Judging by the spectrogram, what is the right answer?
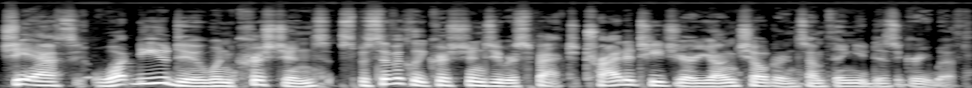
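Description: With hardly any pauses, a man with an unremarkable speaking voice talks at a fairly quick pace, his medium pitch carried by lively intonation. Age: 30s. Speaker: podcast host. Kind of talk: casual chat.

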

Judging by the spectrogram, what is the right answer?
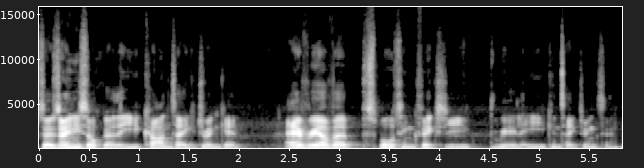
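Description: A man with a southern English accent speaks with ordinary pitch variation. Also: fairly low pitch for a man, fairly quick pace, big swings in loudness. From southern England. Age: 30s. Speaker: podcast guest. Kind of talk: casual chat.

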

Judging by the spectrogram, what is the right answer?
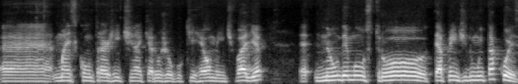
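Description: Here is a man with a plain, everyday voice. He talks at a moderate pace, fairly high-pitched, with ordinary pitch variation. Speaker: football analyst. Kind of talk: live panel discussion.

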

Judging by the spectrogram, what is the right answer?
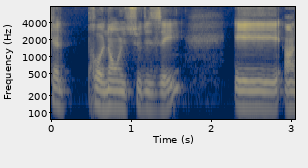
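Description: The recording is very clean and the background silent. A man's voice sits at a medium pitch. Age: 50s. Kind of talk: interview. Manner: halting.

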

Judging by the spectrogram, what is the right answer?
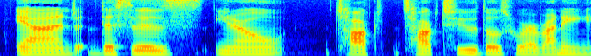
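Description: A woman with an American accent uses a plain, everyday voice at a fairly low pitch with fairly even intonation, in a very clean, dry, close recording with no echo and a silent background. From Las Vegas, Nevada. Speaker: student body vice president, podcast co-host. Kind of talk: casual chat.

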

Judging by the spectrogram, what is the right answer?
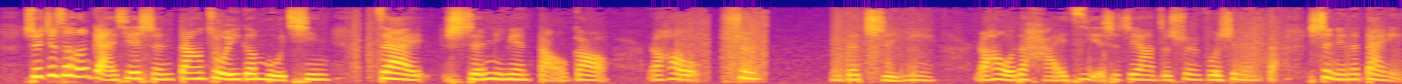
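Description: A woman with an unremarkable speaking voice talks at a moderate pace, her pitch fairly high and its variation ordinary. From China, Chongqing. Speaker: Chinese language professor. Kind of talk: testimony. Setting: church.

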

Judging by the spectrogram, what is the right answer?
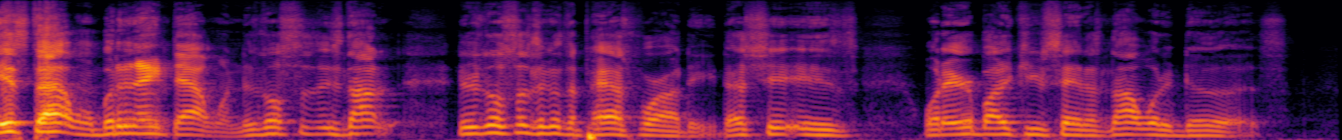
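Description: A man talks at a very fast pace with a fairly high pitch. His loudness swings widely, while his pitch varies in an ordinary way. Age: 20s. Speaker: podcast co-host. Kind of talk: casual chat.

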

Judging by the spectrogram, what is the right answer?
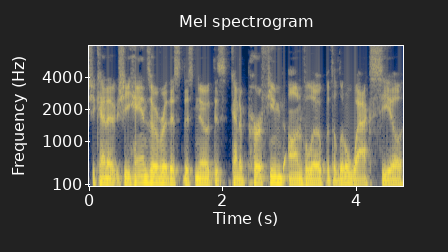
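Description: Over a quiet background, a man speaks fairly quickly in a fairly low pitch, with a dark, mellow tone and a monotone, flat intonation. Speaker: game master. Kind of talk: actual-play tabletop roleplaying game, casual chat. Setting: live stream.

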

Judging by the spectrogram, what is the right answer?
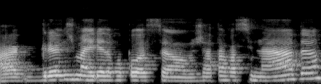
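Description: The speaker is a woman with a medium pitch. She talks at a fairly slow pace with fairly even intonation. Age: 30s. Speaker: foreign correspondent. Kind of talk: casual discussion. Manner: halting.

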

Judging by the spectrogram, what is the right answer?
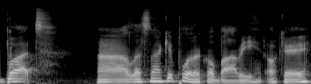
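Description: On a very clean recording with a silent background, a man with a Minnesotan accent speaks at a fairly slow pace. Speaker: podcast co-host. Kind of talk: casual chat.

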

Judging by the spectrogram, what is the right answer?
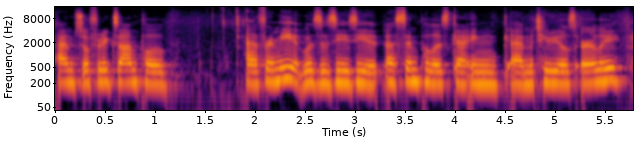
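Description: Over noticeable background noise, a woman of medium pitch talks at a moderate pace in a monotone, flat intonation, her loudness very even. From Scotland, Aberdeen. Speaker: PhD researcher. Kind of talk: interview. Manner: hesitant, with fillers and repeated words.

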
